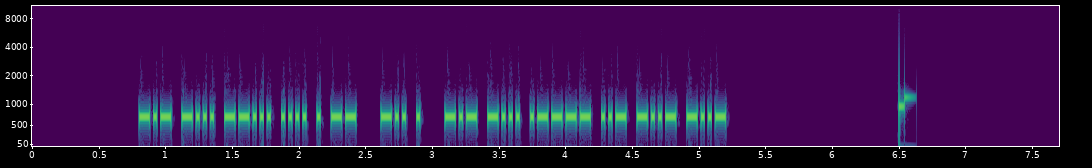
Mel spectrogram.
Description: Morse code, heard as a keyed tone, about 42 wpm, 700 Hz. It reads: KB7HEM DE KB1UXX
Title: USA Callsign DE Callsign - 6 Characters - 45wpm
